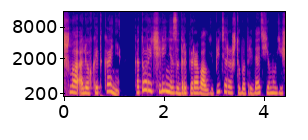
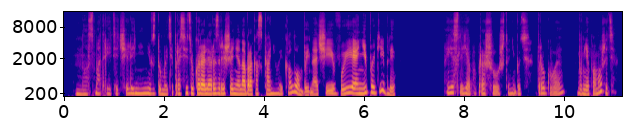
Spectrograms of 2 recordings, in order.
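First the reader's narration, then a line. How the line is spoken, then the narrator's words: Whispered question. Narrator (Russian): Так же шепотом спросил Бенвенуто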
